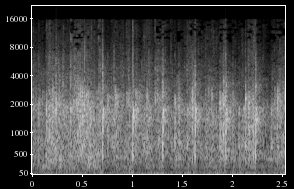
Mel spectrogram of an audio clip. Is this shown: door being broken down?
no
